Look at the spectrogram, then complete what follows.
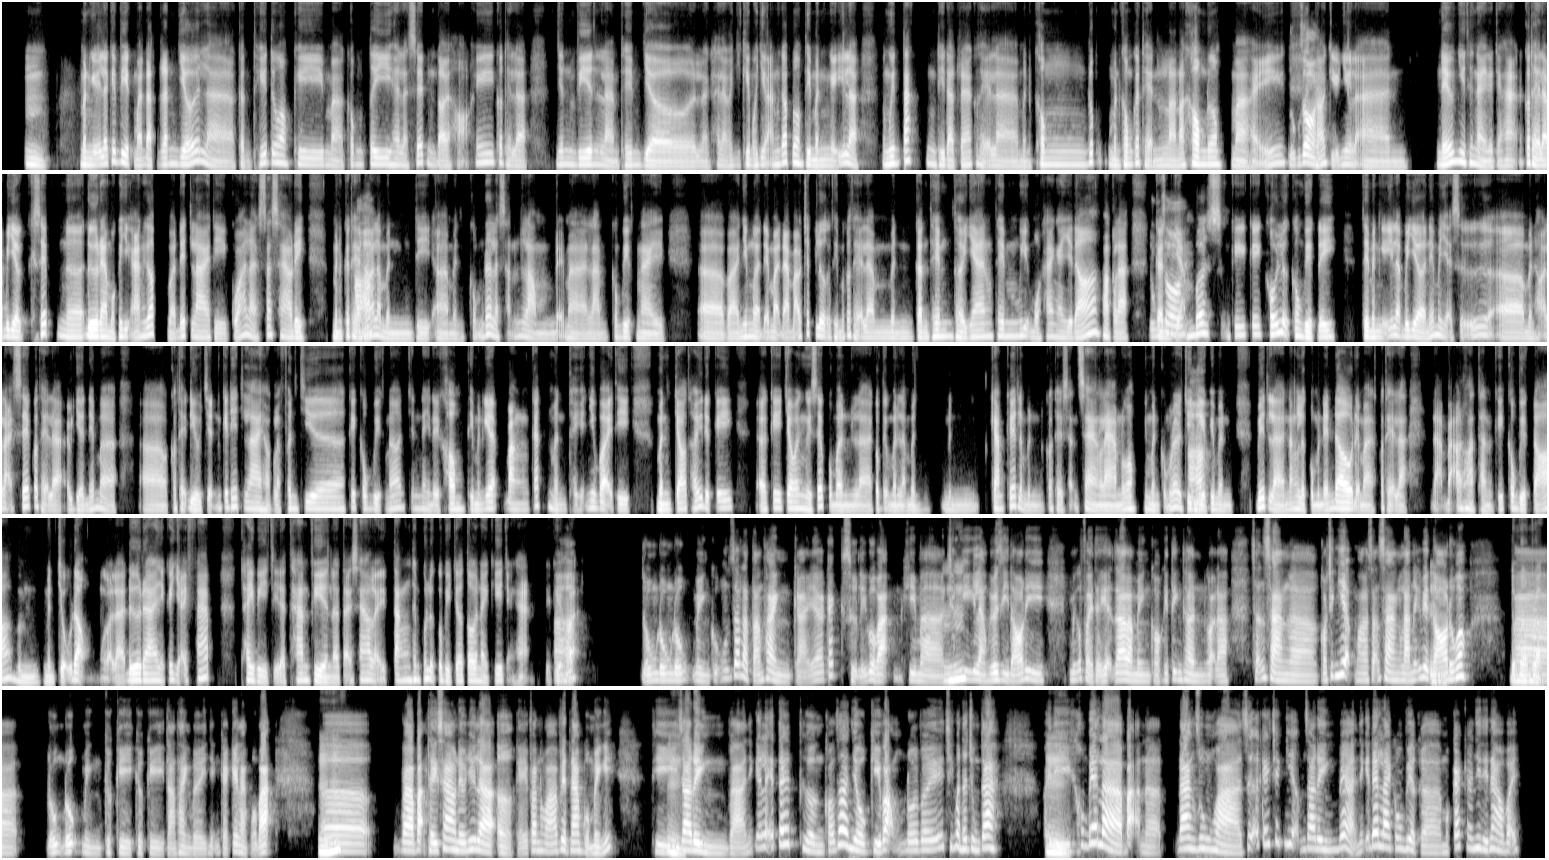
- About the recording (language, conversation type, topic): Vietnamese, podcast, Bạn cân bằng công việc và cuộc sống như thế nào?
- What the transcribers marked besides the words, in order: other background noise; "giúp" said as "rúp"; in English: "deadline"; in English: "deadline"; in English: "deadline"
